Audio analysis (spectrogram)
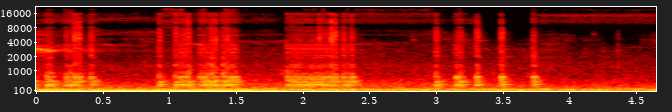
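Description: The electronic throttle of a Yamaha R15 motorcycle is twisted open and closed, giving small mechanical whirs and clicks in short bursts over a low steady hum, with no talking.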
